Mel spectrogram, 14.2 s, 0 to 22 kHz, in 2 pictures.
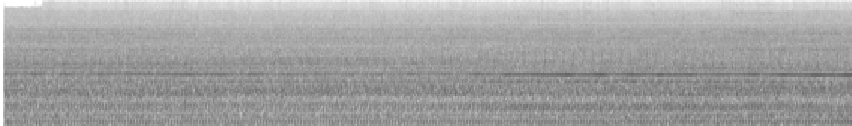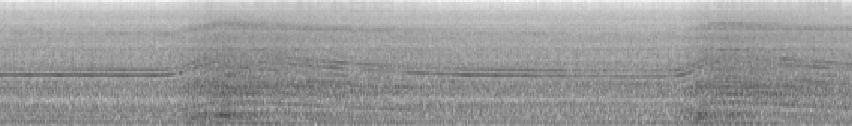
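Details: Lexus RX300 idling: thin steady high whine that climbs sharply with each throttle blip; alternator suspected, not confirmed.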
